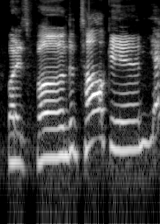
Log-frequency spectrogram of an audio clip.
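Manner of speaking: slow, loud, high hammed-up Southern drawl; fake Southern drawl. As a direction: stretch it out in a put-on Southern accent. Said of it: "this southern drawl is totally fake".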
